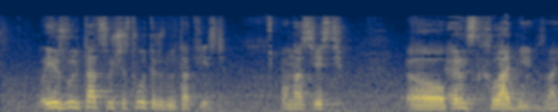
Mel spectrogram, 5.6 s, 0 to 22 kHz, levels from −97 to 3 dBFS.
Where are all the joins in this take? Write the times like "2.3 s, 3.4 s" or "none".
2.8 s, 4.4 s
